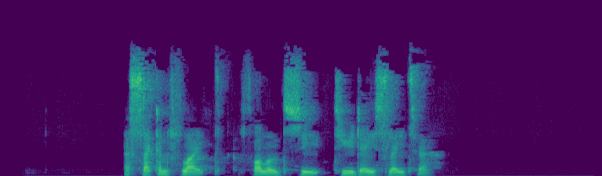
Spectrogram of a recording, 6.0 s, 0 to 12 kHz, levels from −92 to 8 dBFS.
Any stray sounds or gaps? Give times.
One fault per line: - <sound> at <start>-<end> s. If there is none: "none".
none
